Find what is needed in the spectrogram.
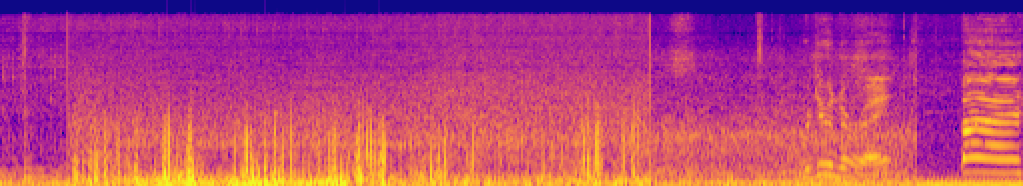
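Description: Wind buffeting the microphone in an open convertible as it drives, in irregular gusts that are loudest in the first few seconds, over a steady low rumble of engine and road noise. A brief voice sounds near the end.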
